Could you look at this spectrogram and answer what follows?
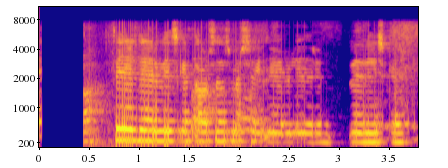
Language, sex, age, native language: Icelandic, female, 18-19, Icelandic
